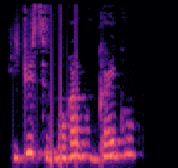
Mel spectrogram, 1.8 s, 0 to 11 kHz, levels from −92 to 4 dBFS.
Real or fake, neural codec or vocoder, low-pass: real; none; 9.9 kHz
